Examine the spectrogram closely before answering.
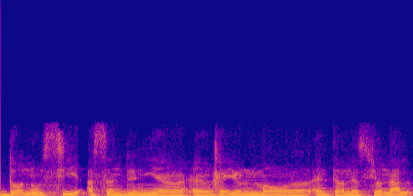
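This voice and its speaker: Noticeable background noise fills the recording. Through it, a woman speaks at a medium pitch. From Guinea. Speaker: social entrepreneur and politician. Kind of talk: radio interview. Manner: hesitant with frequent fillers.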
